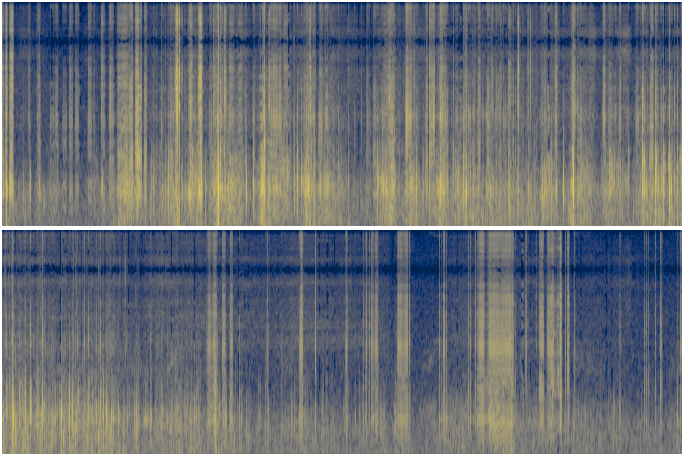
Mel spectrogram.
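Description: Click-and-pawl fly reel ratcheting in rapid runs as its spool spins while a hooked fish is played. The clicking comes in long dense runs through the first half, then in shorter bursts that die away near the end.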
